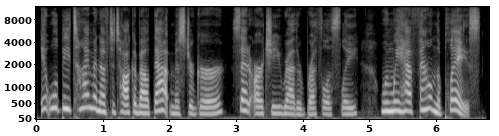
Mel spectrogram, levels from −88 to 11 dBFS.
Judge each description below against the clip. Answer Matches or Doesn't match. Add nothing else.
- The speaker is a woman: Matches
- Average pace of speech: Matches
